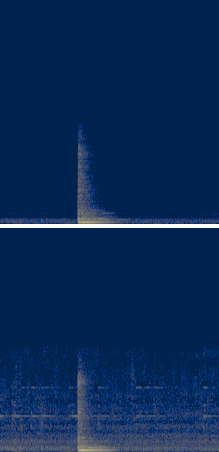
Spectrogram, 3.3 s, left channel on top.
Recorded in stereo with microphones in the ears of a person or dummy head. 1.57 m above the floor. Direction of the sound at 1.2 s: 10° right (ahead or behind).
